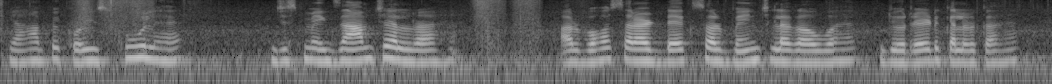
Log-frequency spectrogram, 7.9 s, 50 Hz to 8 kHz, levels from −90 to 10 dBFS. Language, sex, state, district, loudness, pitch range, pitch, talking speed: Hindi, female, Bihar, Bhagalpur, -24 LUFS, 190-210 Hz, 200 Hz, 180 wpm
